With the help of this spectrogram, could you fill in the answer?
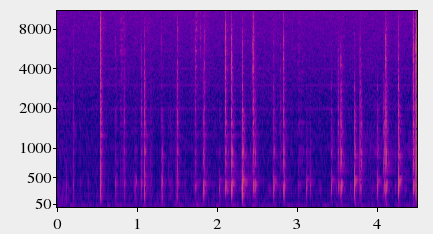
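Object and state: Metal tin being tapped.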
